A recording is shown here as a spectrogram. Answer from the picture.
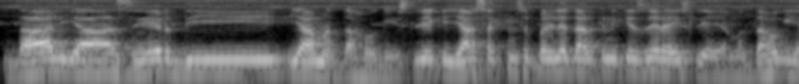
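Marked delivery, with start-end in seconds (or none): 0.0-2.1 slow spelling, final दी held long; stretched ya madd. Shown as a demonstration. Teacher spelling syllable by syllable, sustained दी. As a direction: draw out दी for one alif. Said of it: "खींच करके अदा करेंगे".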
